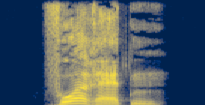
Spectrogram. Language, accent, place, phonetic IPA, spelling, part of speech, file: German, Germany, Berlin, [ˈfoːɐ̯ˌʁɛːtn̩], Vorräten, noun, De-Vorräten.ogg
- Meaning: dative plural of Vorrat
